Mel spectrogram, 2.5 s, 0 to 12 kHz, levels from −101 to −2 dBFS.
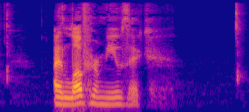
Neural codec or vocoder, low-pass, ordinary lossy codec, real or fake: none; 10.8 kHz; MP3, 96 kbps; real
